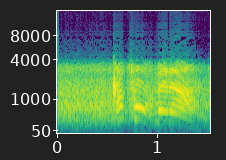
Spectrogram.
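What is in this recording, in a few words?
German near waypoint mood med, speech; War Thunder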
